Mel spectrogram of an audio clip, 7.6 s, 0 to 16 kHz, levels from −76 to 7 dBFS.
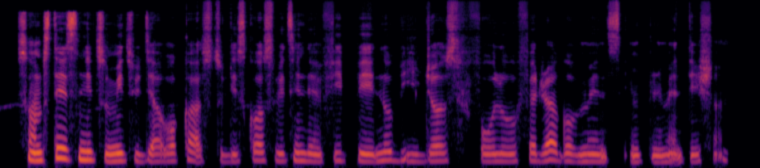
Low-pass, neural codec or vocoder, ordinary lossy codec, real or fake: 14.4 kHz; none; Opus, 32 kbps; real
